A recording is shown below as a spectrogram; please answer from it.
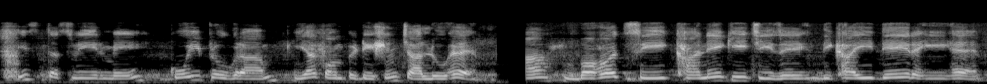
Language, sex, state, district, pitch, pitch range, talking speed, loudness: Hindi, male, Rajasthan, Jaipur, 150 Hz, 140-165 Hz, 115 wpm, -17 LUFS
